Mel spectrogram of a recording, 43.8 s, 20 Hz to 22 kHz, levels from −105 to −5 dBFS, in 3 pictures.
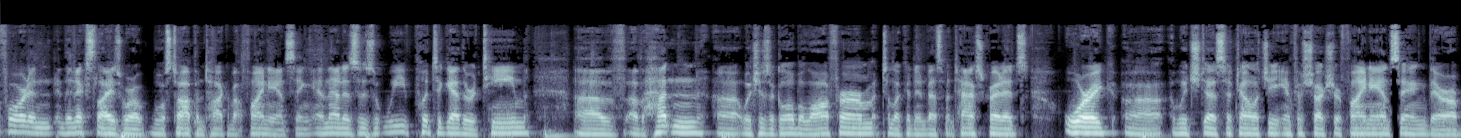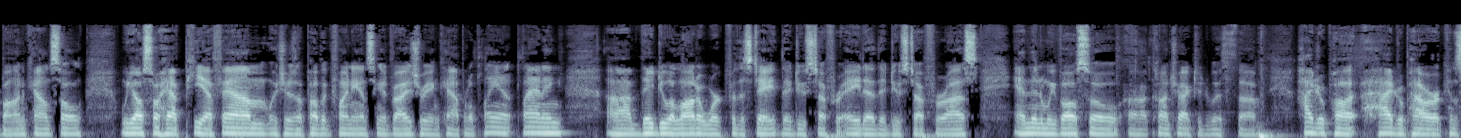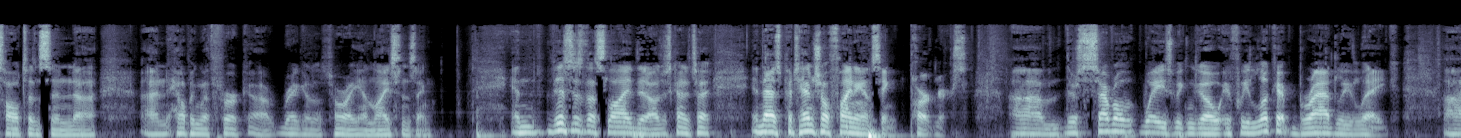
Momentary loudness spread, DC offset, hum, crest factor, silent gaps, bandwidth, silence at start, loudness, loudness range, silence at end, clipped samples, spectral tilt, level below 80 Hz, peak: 13 LU; under 0.1%; none; 24 dB; none; 11.5 kHz; 0 s; -26 LUFS; 5 LU; 0 s; under 0.1%; -4 dB/octave; -42 dBFS; -4 dBFS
